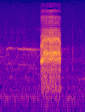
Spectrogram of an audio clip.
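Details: One coarse, explosive screech of under half a second from a male little owl on a visit, preceded by a faint steady tone, with quiet afterwards.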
